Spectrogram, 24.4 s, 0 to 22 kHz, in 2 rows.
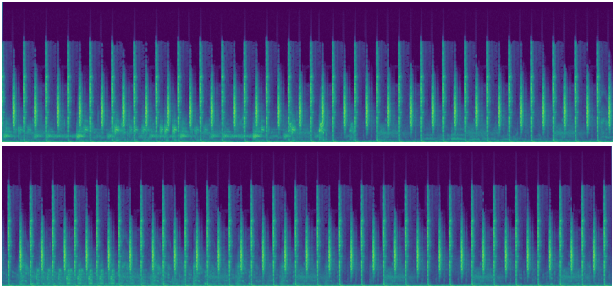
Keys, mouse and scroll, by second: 0.0-0.1 typing, 1.3 g, 1.7 middle click, 1.9 `, 2.9 s, 3.5-4.0 middle drag, 4.0 scroll down 2, 4.1-5.0 middle drag, 5.0 shift+d, 6.6 s, 9.1 s, 10.8 middle click, 11.2 scroll up 1, 11.6 s, 12.7-13.5 middle drag, 13.5 s, 14.8-15.9 middle drag, 15.9 g, 16.9 `, 18.1 `, 20.5 g, 22.1 middle click, 22.5-23.0 scroll up 3, 23.0-23.7 shift+middle drag, 23.7 Tab, 24.0-24.4 scroll up 1.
